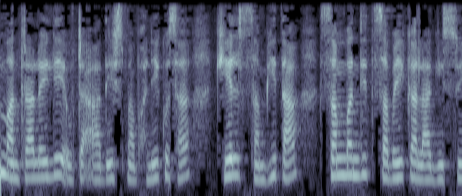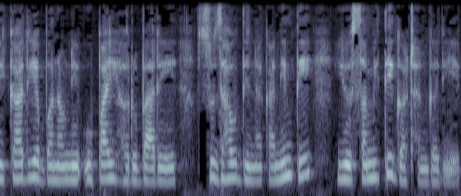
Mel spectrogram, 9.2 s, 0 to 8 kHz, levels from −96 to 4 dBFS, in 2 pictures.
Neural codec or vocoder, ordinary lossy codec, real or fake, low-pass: none; none; real; 7.2 kHz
